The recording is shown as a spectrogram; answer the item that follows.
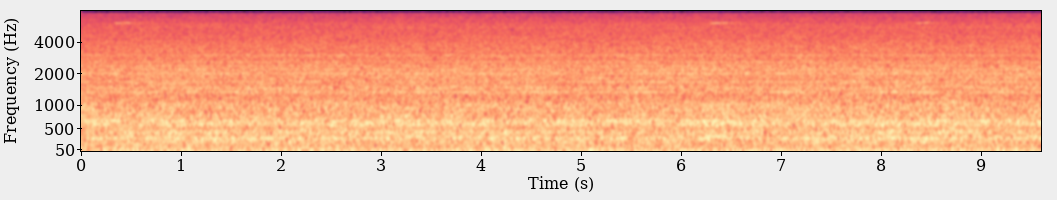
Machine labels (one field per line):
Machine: fan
